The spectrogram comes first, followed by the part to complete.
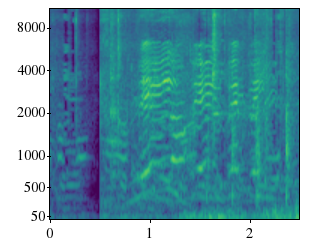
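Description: Children talking and chattering at play, their high voices overlapping; the sound drops out briefly at the start before the voices come in.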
